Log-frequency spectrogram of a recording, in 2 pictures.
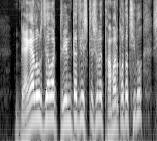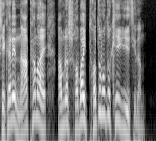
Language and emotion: Bengali, surprised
